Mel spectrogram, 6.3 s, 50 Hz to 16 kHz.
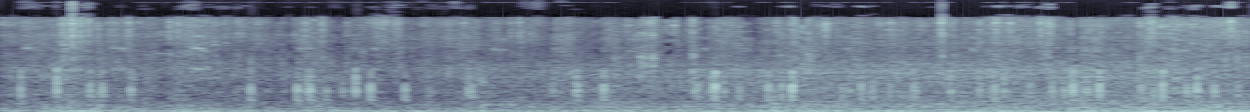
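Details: Volkswagen T4 with AJT 2.5 engine at idle: sharp irregular knocks, about three per second, over a low engine rumble; owner suspected worn engine mounts and replaced them; engine knock, cause unconfirmed.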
